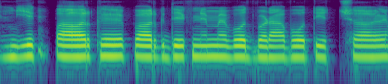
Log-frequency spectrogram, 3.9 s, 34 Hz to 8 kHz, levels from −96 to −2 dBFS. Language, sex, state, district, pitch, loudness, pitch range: Hindi, female, Uttar Pradesh, Lalitpur, 205 Hz, -17 LUFS, 200-210 Hz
